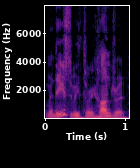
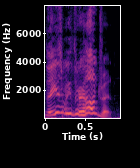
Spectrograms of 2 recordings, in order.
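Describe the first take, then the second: First: Said in the usual way. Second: "They used to be three hundred" higher, with "used" pushed hard; emphatic reminder. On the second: Shown as a demonstration. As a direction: drive the old price home. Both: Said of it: "You know that, right?".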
